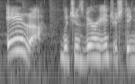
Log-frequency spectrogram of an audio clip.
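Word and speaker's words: Éire: it's italia of course um in ireland it's era which is very interesting it's e-i-r-e which is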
